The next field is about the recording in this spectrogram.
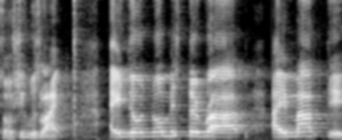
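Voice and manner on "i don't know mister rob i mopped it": put-on English words drawled in a Spanish accent. Retelling an argument between Rob and Maria, imitating Maria's Spanish accent. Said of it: "she got that Spanish accent".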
